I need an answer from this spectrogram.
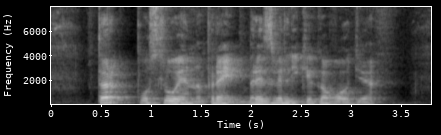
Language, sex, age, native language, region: Slovenian, male, 12-17, Slovenian, Carinthia region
